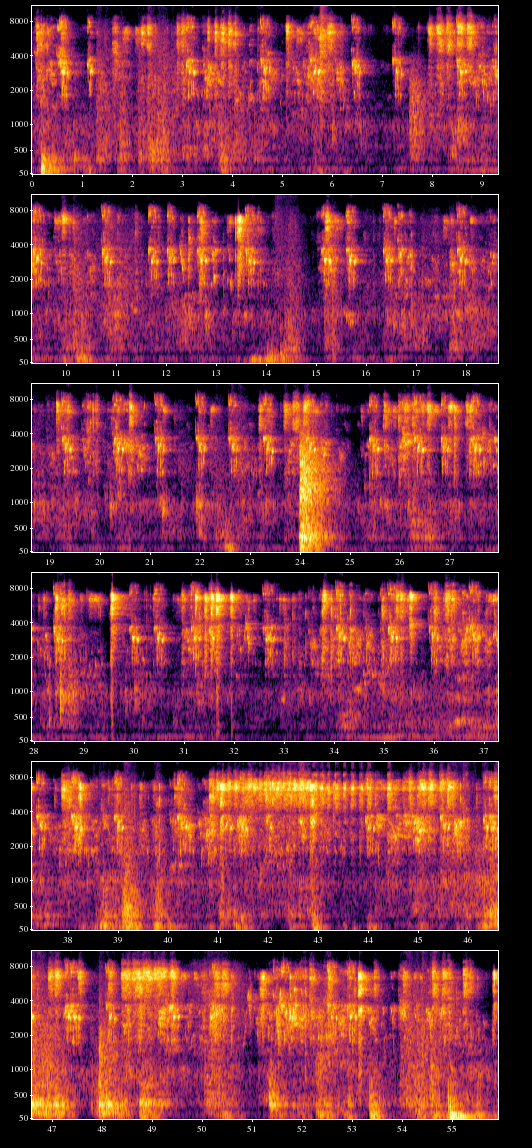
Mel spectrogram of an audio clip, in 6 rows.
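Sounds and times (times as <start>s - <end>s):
rustling: 1.1s - 4.7s.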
